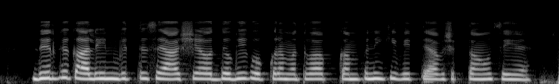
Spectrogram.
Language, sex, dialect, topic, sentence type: Hindi, female, Hindustani Malvi Khadi Boli, banking, statement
